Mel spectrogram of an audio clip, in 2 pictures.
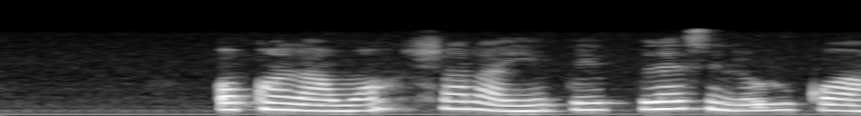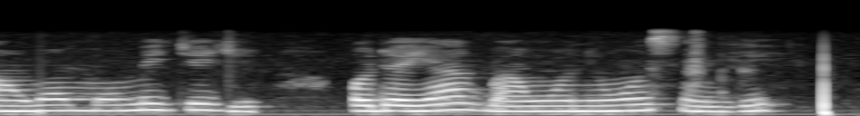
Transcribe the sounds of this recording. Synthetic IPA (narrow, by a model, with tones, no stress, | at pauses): ɔ˧kɔ̃˧la˨w̃ɔ̃˧˦ʃa˦ɾa˦˨je˨˦k͡pe˦blɛ˦sĩ˨lo˨˦ɾu˦kɔ˧a˦˨w̃ɔ̃˧mɔ̃˧me˦d͡ʒe˦˨d͡ʒi˨ | ɔ˨dɔ˨e˨˦a˦˨ɡ͡ba˨w̃ɔ̃˧nĩ˧w̃ɔ̃˦sĩ˦˨ŋ̩˨˦ɡ͡be˦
